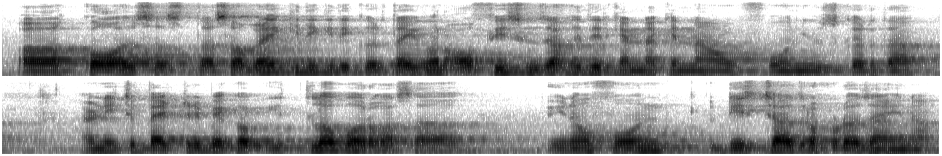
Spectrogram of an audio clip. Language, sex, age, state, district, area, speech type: Goan Konkani, male, 30-45, Goa, Bardez, urban, spontaneous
